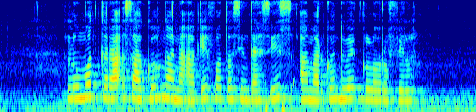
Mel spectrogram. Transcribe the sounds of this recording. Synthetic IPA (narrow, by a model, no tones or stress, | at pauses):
lumʊt̪̚kəɾaʔsaɡ̥ɔ̤hŋanaʔakefot̪osint̪esɪsʔamarɡ̥ɔ̤nd̪uwekloɾofɪl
